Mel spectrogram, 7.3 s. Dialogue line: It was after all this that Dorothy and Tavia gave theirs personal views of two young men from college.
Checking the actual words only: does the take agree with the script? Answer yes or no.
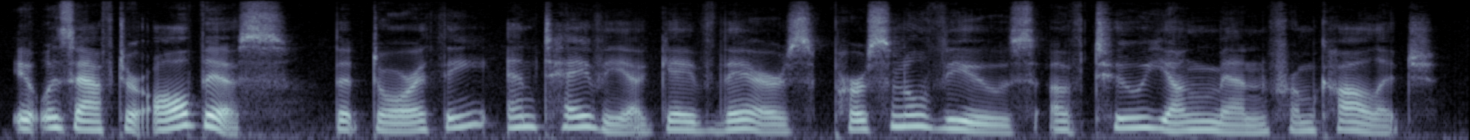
yes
